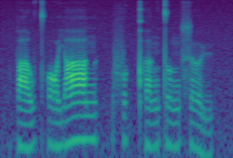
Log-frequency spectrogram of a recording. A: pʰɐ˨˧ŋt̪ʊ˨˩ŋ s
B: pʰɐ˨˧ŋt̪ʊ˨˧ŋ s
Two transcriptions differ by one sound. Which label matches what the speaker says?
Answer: B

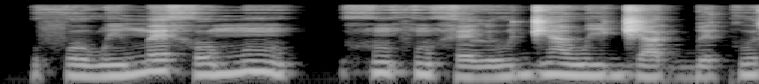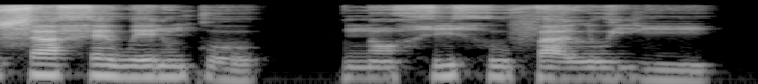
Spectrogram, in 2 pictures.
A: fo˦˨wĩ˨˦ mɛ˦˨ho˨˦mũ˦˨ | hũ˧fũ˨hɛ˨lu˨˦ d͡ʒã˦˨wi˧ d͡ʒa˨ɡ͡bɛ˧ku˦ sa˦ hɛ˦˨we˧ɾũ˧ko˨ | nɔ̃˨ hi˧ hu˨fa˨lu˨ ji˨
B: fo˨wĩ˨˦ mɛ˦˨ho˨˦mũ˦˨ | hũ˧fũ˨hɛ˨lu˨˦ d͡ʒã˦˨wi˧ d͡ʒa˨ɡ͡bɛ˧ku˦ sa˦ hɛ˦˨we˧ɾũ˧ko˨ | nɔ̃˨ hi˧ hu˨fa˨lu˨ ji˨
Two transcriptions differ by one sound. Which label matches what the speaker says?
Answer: B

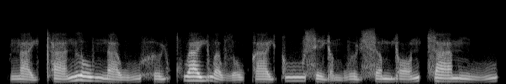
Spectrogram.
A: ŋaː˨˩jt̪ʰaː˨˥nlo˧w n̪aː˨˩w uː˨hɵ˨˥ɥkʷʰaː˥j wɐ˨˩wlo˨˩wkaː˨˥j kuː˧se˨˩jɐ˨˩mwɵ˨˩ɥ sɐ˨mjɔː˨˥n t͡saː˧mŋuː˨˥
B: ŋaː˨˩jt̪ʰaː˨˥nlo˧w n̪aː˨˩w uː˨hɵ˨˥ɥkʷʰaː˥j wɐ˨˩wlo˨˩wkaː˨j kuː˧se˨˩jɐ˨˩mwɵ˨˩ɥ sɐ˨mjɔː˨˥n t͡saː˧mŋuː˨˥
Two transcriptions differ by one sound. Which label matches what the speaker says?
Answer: B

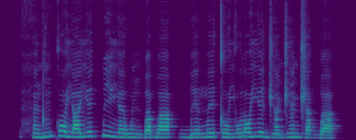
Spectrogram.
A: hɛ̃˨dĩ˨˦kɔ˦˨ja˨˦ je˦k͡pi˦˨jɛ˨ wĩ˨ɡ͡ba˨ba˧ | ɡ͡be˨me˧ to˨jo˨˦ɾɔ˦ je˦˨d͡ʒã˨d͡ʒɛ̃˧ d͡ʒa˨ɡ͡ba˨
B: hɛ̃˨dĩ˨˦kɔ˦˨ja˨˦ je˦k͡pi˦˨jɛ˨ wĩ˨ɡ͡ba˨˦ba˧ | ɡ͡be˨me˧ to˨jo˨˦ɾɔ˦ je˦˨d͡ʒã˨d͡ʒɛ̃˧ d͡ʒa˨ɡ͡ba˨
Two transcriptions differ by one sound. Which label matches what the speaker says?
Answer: B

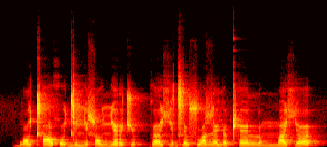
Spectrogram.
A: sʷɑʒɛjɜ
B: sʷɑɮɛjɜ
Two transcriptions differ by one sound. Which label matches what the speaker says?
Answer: B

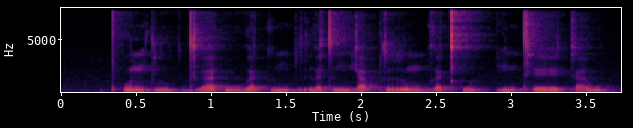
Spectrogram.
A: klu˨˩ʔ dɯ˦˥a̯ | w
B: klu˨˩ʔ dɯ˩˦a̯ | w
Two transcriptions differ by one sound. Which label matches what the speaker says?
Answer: B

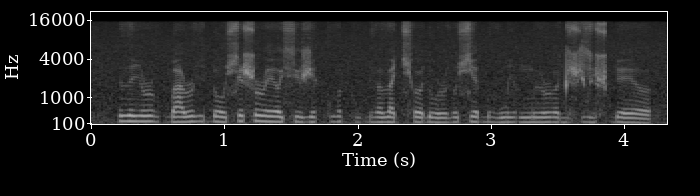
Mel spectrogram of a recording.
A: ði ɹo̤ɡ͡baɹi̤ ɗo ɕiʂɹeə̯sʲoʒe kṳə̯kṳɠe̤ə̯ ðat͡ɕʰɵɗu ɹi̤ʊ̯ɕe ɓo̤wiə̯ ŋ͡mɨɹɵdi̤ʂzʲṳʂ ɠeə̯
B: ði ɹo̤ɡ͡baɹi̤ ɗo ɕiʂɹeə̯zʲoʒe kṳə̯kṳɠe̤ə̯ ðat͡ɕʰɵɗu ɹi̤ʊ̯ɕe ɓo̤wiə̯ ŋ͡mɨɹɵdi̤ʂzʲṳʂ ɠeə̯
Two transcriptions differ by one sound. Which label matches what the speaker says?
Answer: A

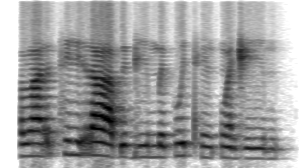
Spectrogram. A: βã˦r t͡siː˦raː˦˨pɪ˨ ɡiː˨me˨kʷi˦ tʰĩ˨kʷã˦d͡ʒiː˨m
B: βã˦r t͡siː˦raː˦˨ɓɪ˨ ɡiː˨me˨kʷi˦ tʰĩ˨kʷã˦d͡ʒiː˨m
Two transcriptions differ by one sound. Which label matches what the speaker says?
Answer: B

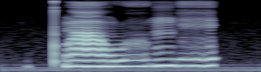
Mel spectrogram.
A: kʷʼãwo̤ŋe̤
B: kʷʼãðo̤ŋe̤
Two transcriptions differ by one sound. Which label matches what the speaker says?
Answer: A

